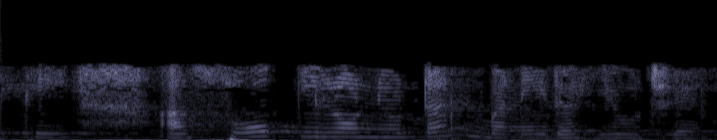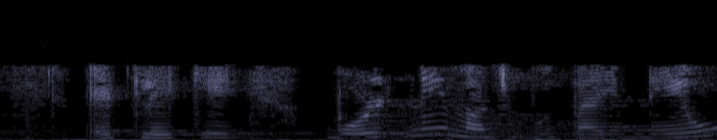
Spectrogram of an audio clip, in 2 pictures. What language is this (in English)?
Gujarati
